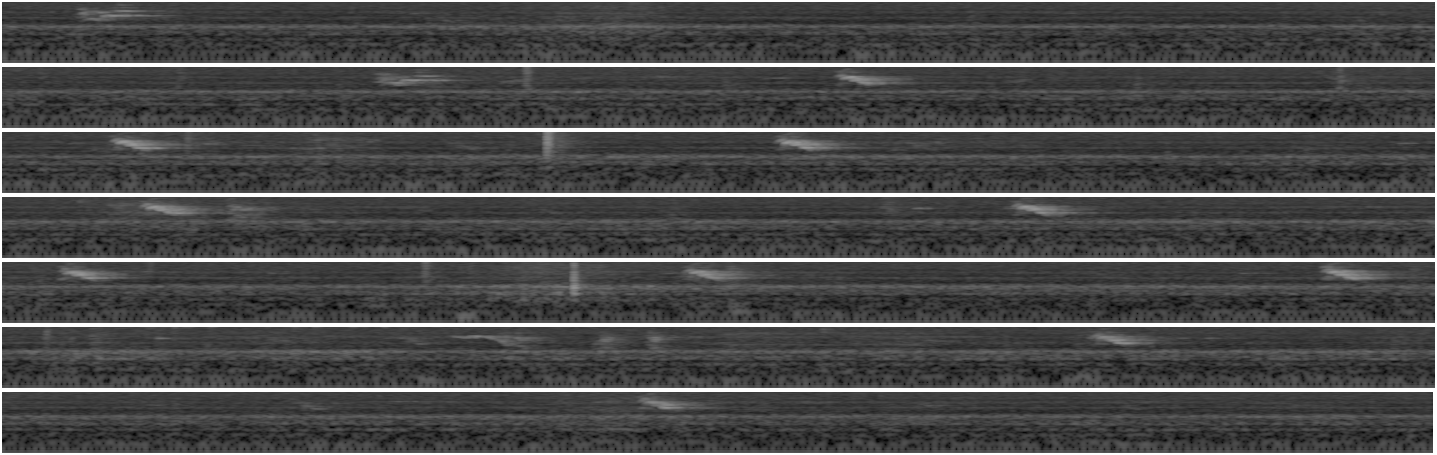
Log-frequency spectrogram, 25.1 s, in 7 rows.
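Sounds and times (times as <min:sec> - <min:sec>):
steady low hum: 0:00.0 - 0:25.0
small bird chirping: 0:00.2 - 0:00.5, 0:04.5 - 0:06.2, 0:07.3 - 0:08.5, 0:09.1 - 0:09.6, 0:10.6 - 0:11.6, 0:13.0 - 0:15.1, 0:17.4 - 0:21.1, 0:21.8 - 0:23.4.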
